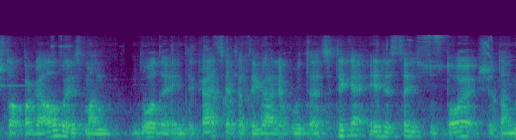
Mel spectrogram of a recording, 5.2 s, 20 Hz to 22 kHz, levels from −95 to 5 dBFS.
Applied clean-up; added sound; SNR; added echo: neural separator model SepFormer DNS4.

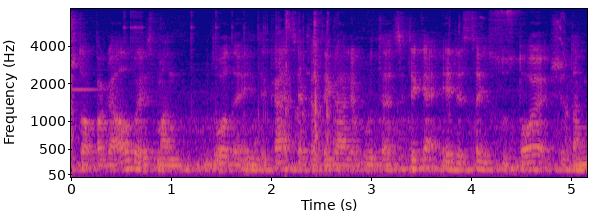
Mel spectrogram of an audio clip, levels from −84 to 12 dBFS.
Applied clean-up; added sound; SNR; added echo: none; Squeak; 17 dB; reverberation time 0.4 s.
